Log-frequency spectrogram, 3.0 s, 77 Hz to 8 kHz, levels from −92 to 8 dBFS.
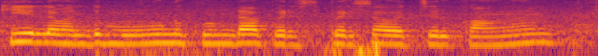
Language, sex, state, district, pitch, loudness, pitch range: Tamil, female, Tamil Nadu, Namakkal, 225 Hz, -16 LUFS, 210-235 Hz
